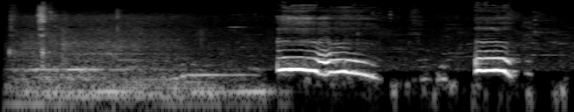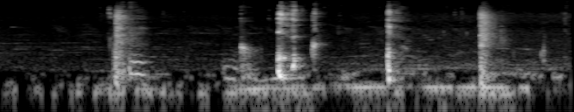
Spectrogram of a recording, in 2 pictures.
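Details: Child's short coughing bursts with voiced, choking-like sounds between quieter noises, after drinking water; cough after drinking.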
